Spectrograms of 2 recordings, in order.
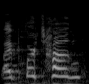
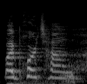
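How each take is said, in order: First: Soft pained whimper; mouth burning from spicy food. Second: Quiet pained moan; mouth burning from spicy food. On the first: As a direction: groan it softly, tongue on fire. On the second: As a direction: say it softly, tongue burning. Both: Real, not acted.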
